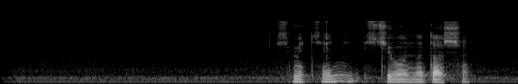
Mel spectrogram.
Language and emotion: Russian, sad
